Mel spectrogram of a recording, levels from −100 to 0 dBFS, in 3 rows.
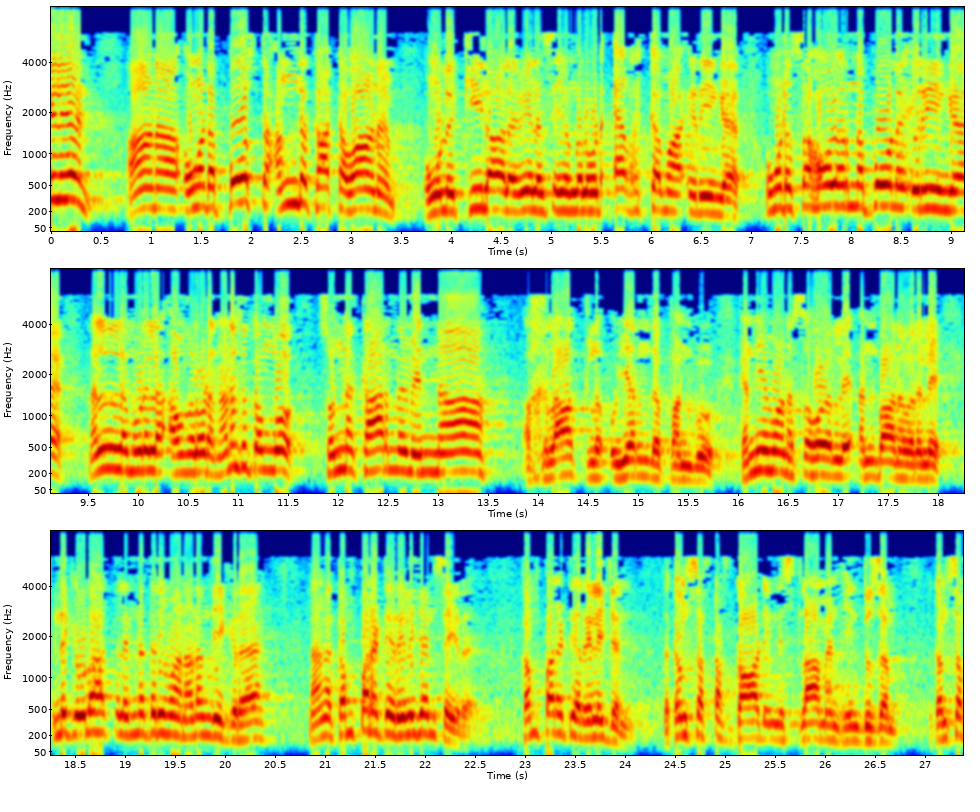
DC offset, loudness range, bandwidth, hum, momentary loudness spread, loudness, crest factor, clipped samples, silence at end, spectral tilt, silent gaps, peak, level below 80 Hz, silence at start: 0.4%; 3 LU; 8 kHz; none; 8 LU; -8 LUFS; 8 dB; 5%; 0 s; -5 dB/octave; none; 0 dBFS; -48 dBFS; 0 s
